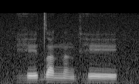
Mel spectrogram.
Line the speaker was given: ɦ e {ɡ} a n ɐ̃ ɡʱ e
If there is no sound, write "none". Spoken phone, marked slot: d̪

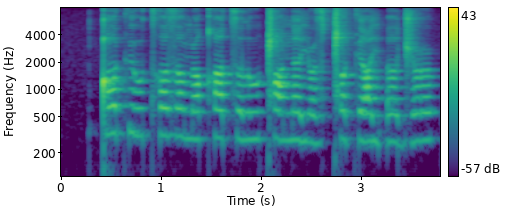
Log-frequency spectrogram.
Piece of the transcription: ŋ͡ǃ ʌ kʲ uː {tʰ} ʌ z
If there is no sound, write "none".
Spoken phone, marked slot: tʰ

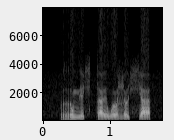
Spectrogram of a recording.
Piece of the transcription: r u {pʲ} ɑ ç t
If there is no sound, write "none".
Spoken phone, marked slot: mʲ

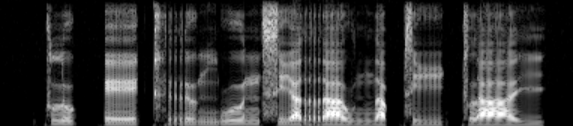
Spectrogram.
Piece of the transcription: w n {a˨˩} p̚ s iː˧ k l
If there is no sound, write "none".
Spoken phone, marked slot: a˨˩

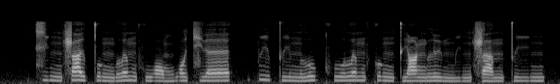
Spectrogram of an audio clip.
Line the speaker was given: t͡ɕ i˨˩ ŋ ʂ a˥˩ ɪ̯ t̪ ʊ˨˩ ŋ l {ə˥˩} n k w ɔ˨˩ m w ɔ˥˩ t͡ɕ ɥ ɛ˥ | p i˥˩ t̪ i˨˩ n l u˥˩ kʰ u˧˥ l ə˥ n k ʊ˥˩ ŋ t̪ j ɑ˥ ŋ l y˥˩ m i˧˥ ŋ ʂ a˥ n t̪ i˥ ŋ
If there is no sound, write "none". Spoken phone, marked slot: ə˥˩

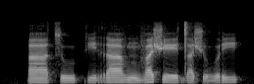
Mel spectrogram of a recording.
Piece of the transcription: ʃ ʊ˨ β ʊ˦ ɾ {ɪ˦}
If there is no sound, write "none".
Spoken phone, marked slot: i˦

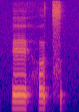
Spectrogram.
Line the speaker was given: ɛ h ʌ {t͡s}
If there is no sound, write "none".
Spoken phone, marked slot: t͡s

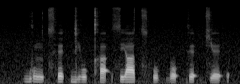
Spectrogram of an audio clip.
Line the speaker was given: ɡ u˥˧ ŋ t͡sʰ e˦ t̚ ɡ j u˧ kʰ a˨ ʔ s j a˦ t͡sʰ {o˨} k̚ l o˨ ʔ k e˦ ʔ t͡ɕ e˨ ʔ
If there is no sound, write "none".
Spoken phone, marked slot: u˨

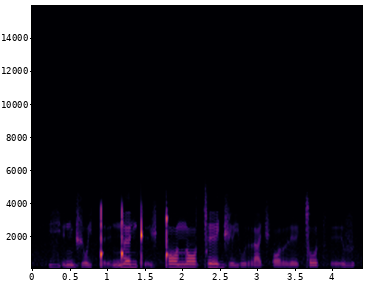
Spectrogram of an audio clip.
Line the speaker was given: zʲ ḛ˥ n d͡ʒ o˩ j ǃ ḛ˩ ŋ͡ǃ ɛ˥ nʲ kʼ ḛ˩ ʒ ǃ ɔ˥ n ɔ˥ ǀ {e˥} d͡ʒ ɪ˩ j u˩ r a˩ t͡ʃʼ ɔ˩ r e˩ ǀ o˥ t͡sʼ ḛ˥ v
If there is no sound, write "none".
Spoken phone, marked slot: e˥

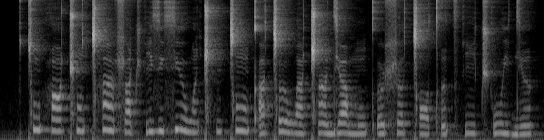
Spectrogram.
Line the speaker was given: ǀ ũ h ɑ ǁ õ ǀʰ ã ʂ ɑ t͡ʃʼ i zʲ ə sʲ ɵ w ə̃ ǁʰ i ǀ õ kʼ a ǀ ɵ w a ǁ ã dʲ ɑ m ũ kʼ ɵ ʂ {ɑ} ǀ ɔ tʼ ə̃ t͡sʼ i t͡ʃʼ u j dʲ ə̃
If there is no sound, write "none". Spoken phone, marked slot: ə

